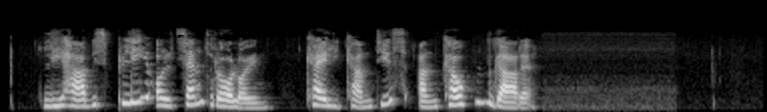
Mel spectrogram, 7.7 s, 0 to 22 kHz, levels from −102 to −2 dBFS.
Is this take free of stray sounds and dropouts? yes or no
yes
